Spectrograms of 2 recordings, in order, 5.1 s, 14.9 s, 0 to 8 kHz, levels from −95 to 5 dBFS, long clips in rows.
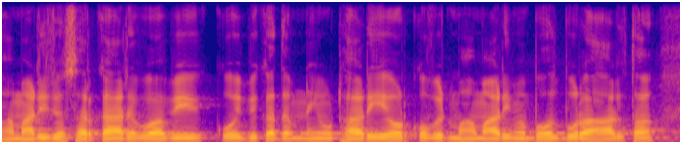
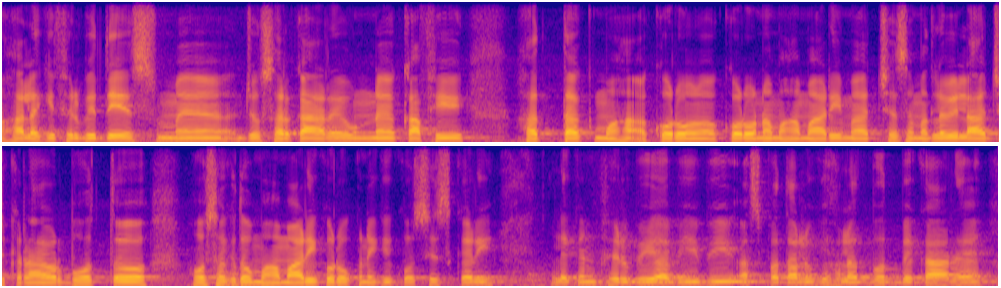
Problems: none marked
